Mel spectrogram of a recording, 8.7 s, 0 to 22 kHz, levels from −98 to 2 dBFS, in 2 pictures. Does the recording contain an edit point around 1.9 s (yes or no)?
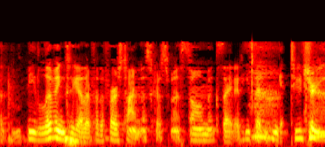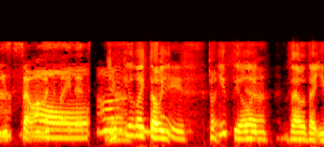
no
